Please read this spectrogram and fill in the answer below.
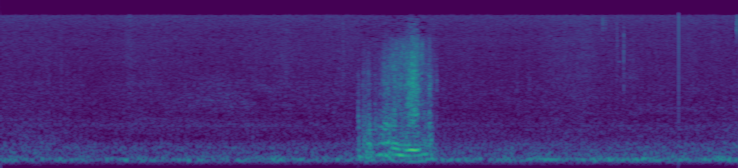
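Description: Steady low rumble of a Fiat car driving on a snow-covered road, heard from inside the cabin. About three seconds in comes one brief, loud human vocal sound.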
